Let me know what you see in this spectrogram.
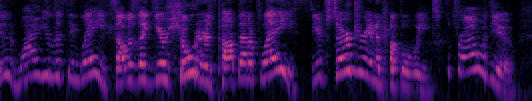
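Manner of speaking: high, disbelieving, incredulous tone. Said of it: "I'm like".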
